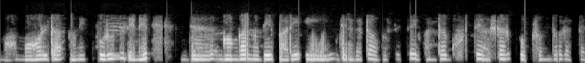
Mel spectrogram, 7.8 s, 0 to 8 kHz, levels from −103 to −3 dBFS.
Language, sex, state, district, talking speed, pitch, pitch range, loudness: Bengali, female, West Bengal, Kolkata, 145 wpm, 195 Hz, 185-205 Hz, -22 LUFS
